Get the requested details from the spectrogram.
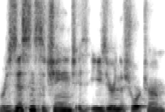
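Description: A normal speaking voice moves at a moderate pace with lively intonation. The background is quiet. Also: man. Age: 30s. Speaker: podcast host and coach. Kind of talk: solo monologue.

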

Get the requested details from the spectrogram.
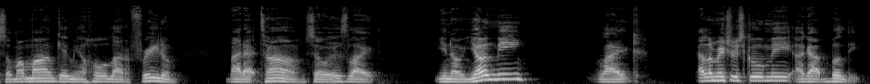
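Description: On a very clean recording with a silent background, a man talks at a fairly quick pace with a medium pitch and ordinary pitch variation. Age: 30s. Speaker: entrepreneur and father. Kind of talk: casual chat.

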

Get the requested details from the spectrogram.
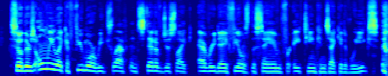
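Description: Against a silent background in a very clean recording, a man talks at a fairly quick pace in an animated tone. His pitch is high, with ordinary pitch variation. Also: hardly any pauses, dry, close sound with no echo. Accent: American. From Eastern North Carolina. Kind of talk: casual interview.

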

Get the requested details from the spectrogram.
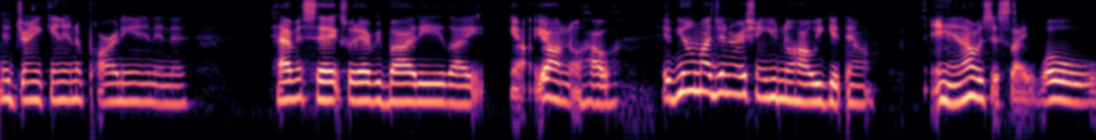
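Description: With an American accent, a woman talks at a moderate pace with fairly even intonation. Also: fairly low pitch for a woman, quiet background. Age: 20s. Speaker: former basketball player, podcaster. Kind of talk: casual personal testimony to camera. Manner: casual with filler words and laughs.

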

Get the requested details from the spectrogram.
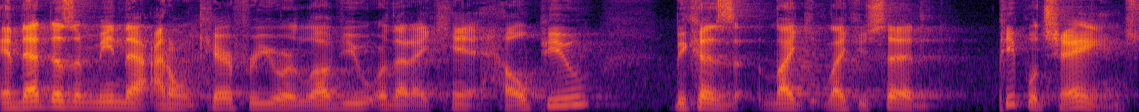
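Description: A man with an American accent speaks at a fairly quick pace, medium pitch and ordinary pitch variation. His is a plain, everyday voice, on a very clean recording with a silent background. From Iowa, US Midwest. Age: 20s. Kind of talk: casual faith discussion.

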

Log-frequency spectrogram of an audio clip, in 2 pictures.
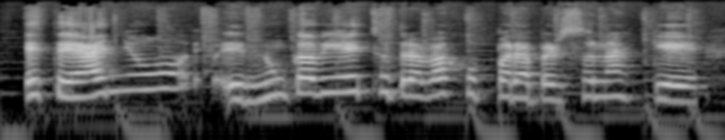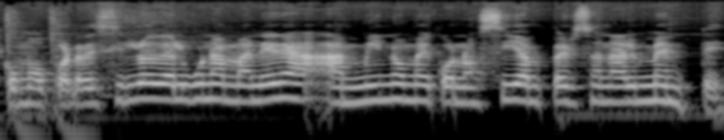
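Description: Over noticeable background noise, a woman with a Chilean accent talks at a moderate pace with hardly any pauses, her high pitch carrying lively intonation. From Chile, Villa Alemana. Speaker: crafter. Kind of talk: casual chat.

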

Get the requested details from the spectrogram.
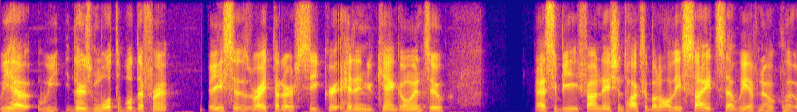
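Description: A man speaks at a very fast pace with lively intonation and a fairly high pitch, on a very clean recording with a silent background. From Italian heritage. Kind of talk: casual chat.

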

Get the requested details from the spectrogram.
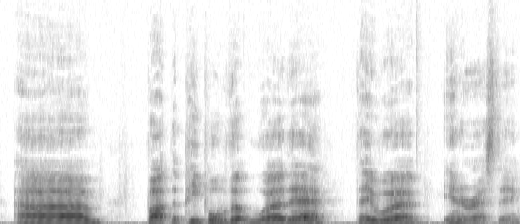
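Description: With an English accent, a man speaks very slowly at a medium pitch and ordinary pitch variation. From London, England. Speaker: musician. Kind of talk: casual chat.

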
